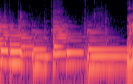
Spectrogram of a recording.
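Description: Hollow-body archtop electric guitar played clean: a single-note blues riff in G, about six notes one after another.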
